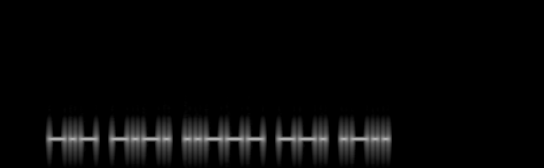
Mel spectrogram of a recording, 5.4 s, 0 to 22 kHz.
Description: Morse code, heard as a keyed tone, about 23 wpm, 700 Hz. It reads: KC2GL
